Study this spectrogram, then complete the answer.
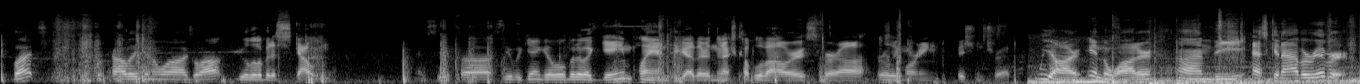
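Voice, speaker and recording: Noticeable background noise behind a man speaking fairly quickly at a medium pitch, with ordinary pitch variation. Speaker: fishing vlogger. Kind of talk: casual vlog narration. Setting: outdoors, on a boat.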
